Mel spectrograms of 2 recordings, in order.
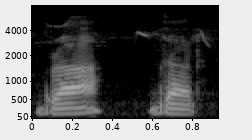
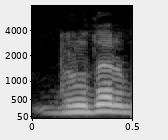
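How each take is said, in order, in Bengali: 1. প্রথম সিলেবলটি 'bra' হিসেবে উচ্চারিত হয়। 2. প্রথম সিলেবলটি 'broo' হিসেবে উচ্চারিত হয়।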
